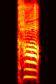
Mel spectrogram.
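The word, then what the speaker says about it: から: Kara. Kara. – Starts high and drops low.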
